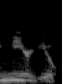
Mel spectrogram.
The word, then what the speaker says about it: NearYou: NearYou, NIR-YU, phonetically. For U.S. folks, maybe it's not second nature, but phonetically it'd be NearYou.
